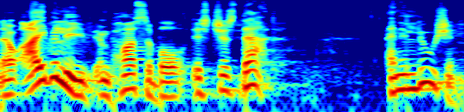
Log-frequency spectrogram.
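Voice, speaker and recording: Talking in a Danish accent, a man uses a high pitch with very wide pitch swings. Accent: Danish accent, noticeable. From Denmark. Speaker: illusionist and keynote speaker. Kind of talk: keynote speech.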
